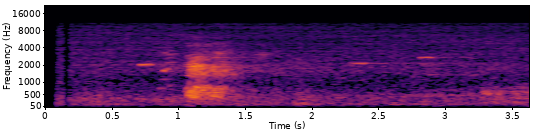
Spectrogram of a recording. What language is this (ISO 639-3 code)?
ces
